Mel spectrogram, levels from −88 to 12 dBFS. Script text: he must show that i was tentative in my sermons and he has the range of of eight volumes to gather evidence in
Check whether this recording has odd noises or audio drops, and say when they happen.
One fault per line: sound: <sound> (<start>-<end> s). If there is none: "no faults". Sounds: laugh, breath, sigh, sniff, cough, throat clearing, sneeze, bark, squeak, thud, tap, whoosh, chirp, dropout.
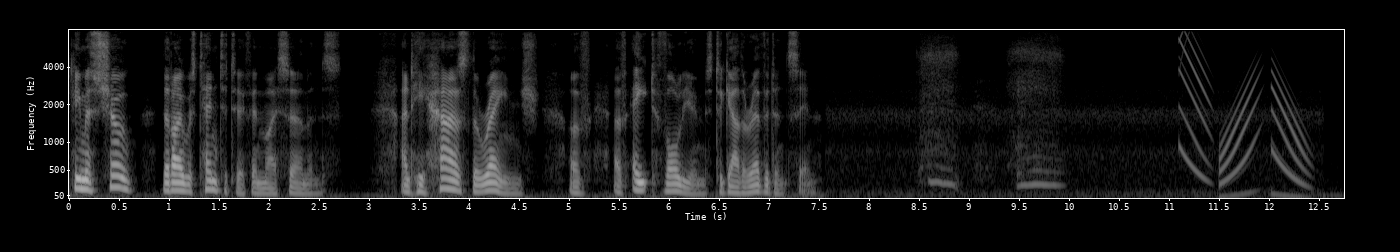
sound: sniff (8.5-10.0 s)
sound: chirp (11.1-12.5 s)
